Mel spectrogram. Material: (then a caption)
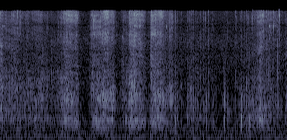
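Faux leather. Fingertips and long nails rub and grip the collar, front and lapels of a dark brown faux leather jacket being worn, near its metal zipper, which may add zipper rattle. Soft, bright rustling and scraping swell in a series of bursts, then give way to short crisp clicks and light ticks toward the end.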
